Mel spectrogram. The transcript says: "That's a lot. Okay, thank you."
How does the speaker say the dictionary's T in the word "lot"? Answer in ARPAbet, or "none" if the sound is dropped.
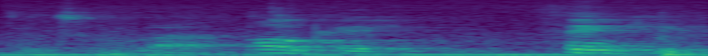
none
